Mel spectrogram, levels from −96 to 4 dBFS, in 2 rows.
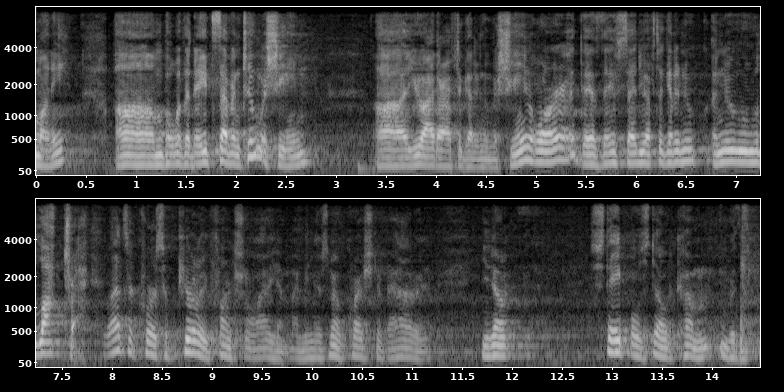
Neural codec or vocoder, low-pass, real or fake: codec, 16 kHz, 8 kbps, FreqCodec, smaller model; 7.2 kHz; fake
